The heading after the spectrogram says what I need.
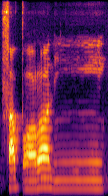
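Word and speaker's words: فَطَرَنِي: লা আ'বুদুল্লাযী, দেখুন ফাতারানি, ফাতারানি, এই ফাতারা আমরা দ্রুত উচ্চারণ করার চেষ্টা করব। আবার নি, জেরের বাম পাশে যজমালা ইয়া টানবো আমরা এক আলিফ।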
